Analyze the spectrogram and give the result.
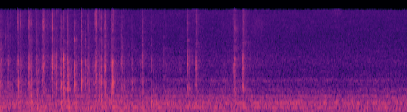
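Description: Fast fingertip typing with long red-painted nails on a thin backlit aluminium keyboard whose plastic keys sit under a red silicone skin. A quick, uneven run of soft, bright taps clusters in the first four seconds, then fades to a low steady hum. The silicone cover keeps each tap short and muted.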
